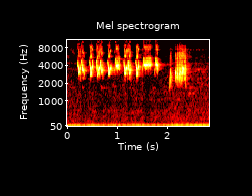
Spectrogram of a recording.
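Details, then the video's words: Long-tailed shrike singing actively in toet-toet style, a lure for silent shrikes: a rapid series of about nine bright warbled notes at steady pitch, ending in a brief rising chip and a raspy note. "BURUNG CENDET GACOR TOET-TOET, memancing cendet macet kembali gaco"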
